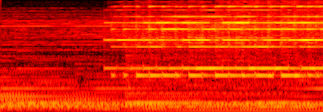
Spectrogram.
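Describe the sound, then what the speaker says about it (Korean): A telephone rings with an incoming call, a steady electronic ringing tone that sounds moderately close and fairly soft, continuing without any voices. "수지가 고객을 만나러 회사를 나가고 몇 시간이 흐른 뒤 수지의 엄마에게 전화 한 통이 걸려옵니다."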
